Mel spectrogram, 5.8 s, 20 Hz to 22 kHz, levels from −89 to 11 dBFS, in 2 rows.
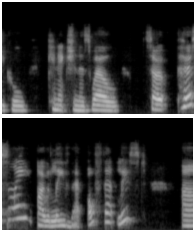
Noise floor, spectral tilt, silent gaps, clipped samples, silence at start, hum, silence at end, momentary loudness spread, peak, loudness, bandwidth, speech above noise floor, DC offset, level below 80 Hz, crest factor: -49 dBFS; -5 dB/octave; none; under 0.1%; 0 s; none; 0 s; 13 LU; -6 dBFS; -22 LUFS; 9.2 kHz; 28 dB; under 0.1%; -68 dBFS; 16 dB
